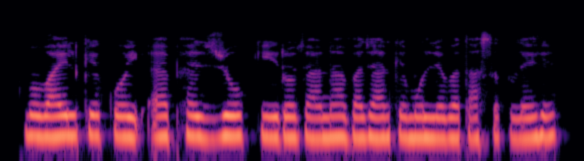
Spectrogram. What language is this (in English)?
Magahi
